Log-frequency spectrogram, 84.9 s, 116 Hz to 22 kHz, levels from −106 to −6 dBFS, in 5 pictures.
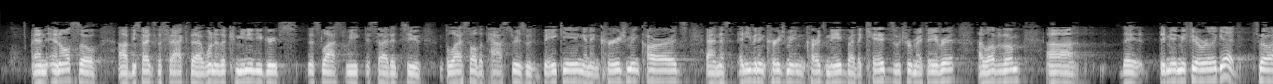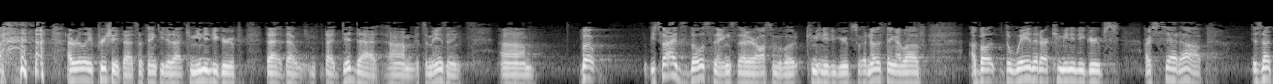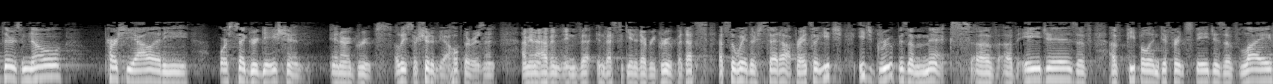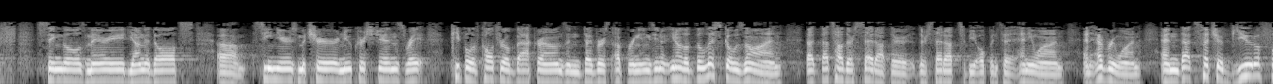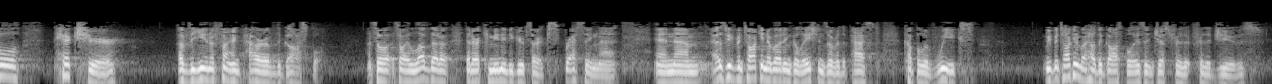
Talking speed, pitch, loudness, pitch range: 175 wpm, 135 Hz, -21 LUFS, 120-145 Hz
